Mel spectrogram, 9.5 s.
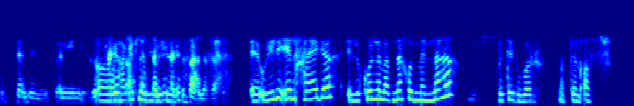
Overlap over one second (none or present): present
